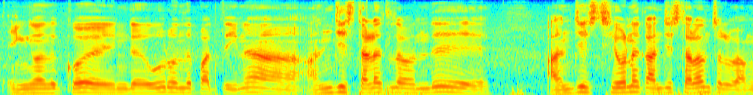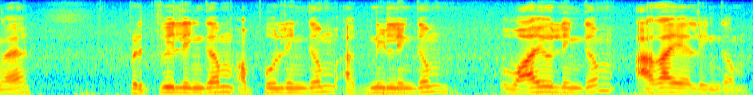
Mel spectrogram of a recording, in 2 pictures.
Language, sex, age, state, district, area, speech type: Tamil, male, 60+, Tamil Nadu, Mayiladuthurai, rural, spontaneous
